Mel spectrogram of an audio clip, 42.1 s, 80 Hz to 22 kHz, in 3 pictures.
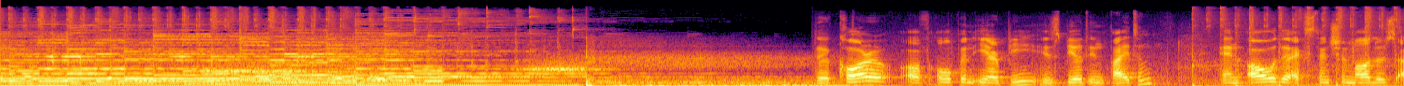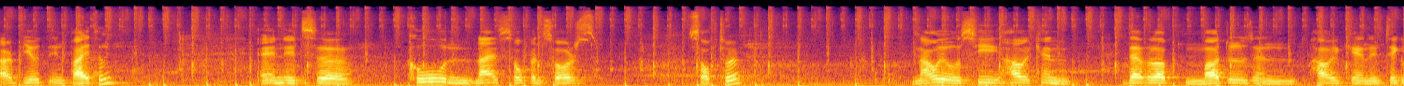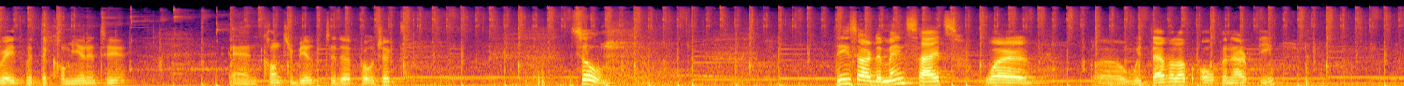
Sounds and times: Music: 0:00.0 - 0:07.6, 0:11.9 - 0:42.1
Speech: 0:08.2 - 0:11.6, 0:12.2 - 0:15.3, 0:16.6 - 0:20.0, 0:20.9 - 0:21.6, 0:23.2 - 0:29.4, 0:30.4 - 0:32.2, 0:33.8 - 0:34.3, 0:36.4 - 0:40.9.

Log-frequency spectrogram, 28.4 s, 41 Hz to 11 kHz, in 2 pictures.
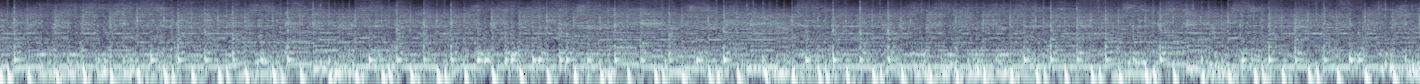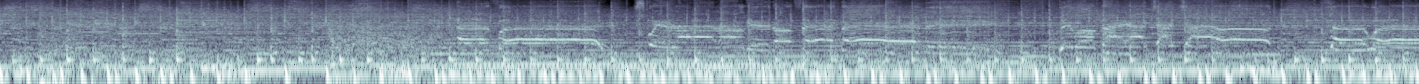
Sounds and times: Music: 0:00.0 - 0:28.3.

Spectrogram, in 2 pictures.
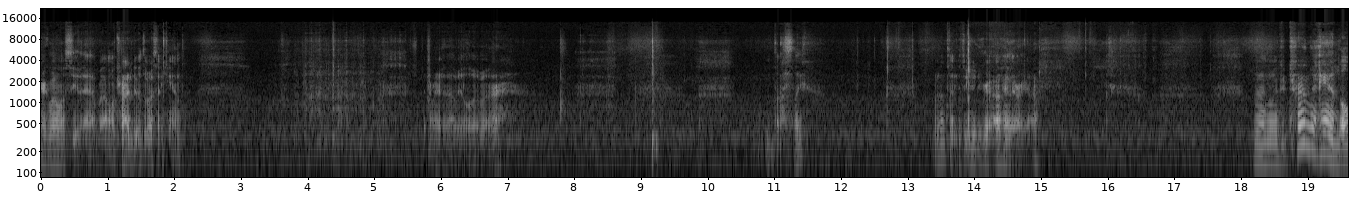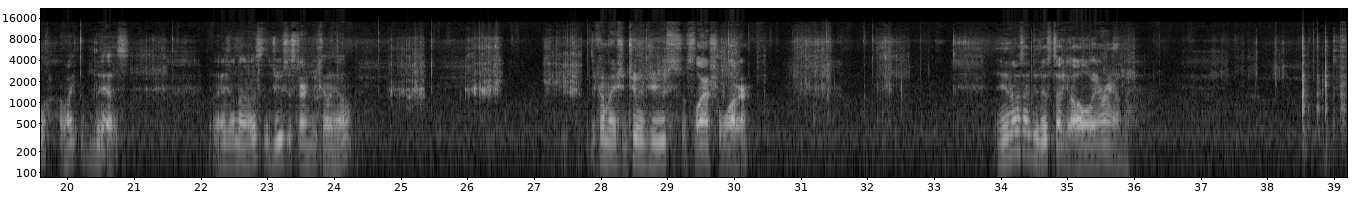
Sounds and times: Speech: 0:00.0 - 0:02.2, 0:05.7 - 0:07.2, 0:10.9 - 0:11.7, 0:13.4 - 0:15.0, 0:18.2 - 0:21.0, 0:22.1 - 0:24.3, 0:27.8 - 0:30.3, 0:33.9 - 0:36.1.

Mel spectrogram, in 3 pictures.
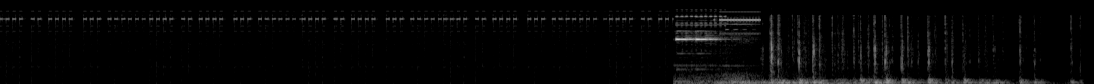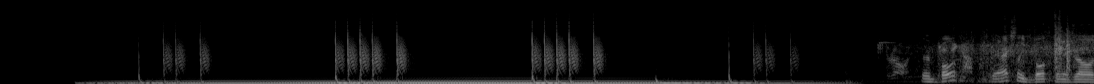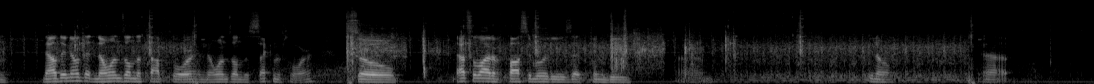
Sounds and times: Computer keyboard: 0:00.0 - 0:10.8.

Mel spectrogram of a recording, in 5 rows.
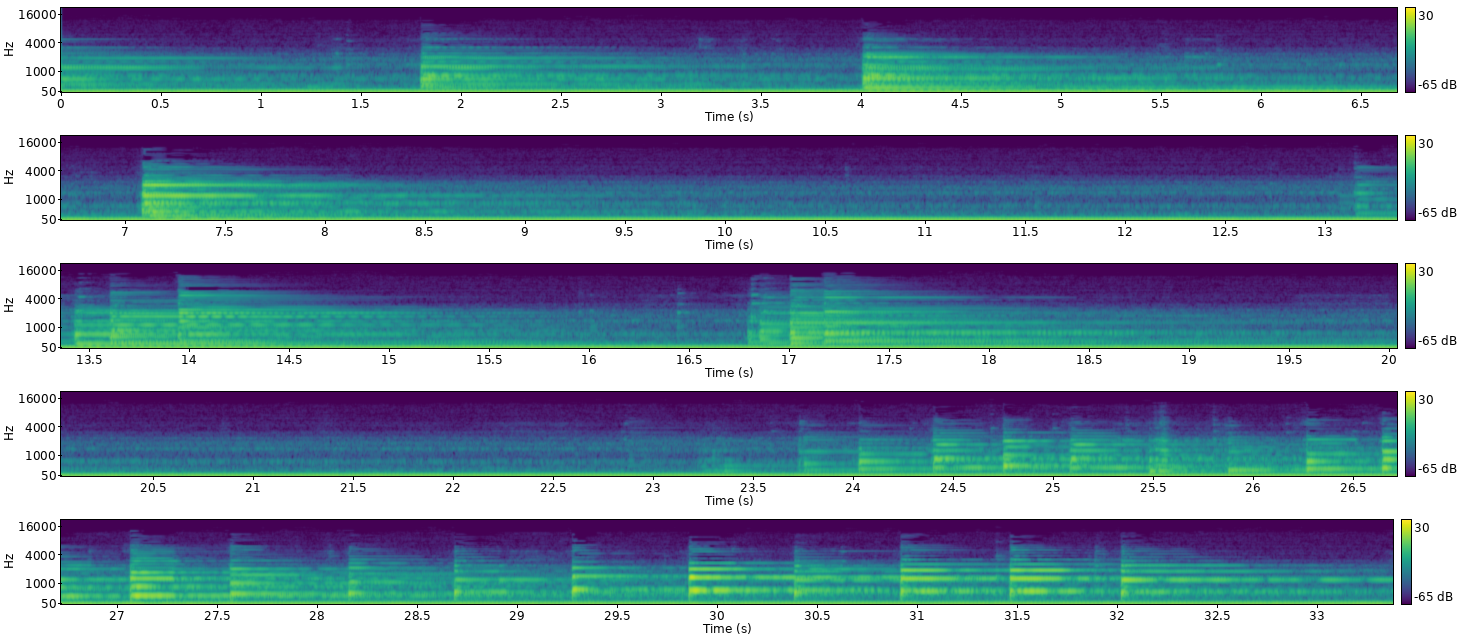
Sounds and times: Banjo: 0:00.0 - 0:09.5, 0:13.1 - 0:20.1, 0:22.8 - 0:33.3.

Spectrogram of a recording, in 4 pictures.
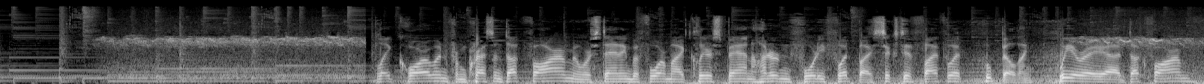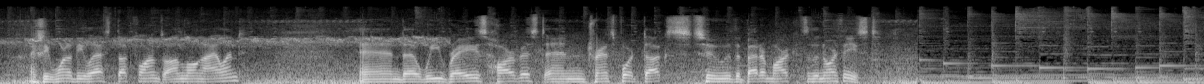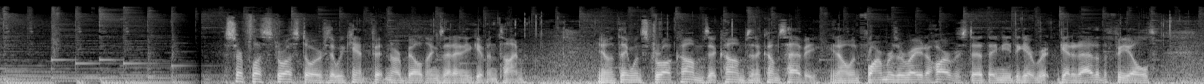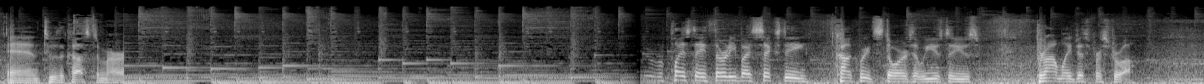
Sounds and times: Music: 0:00.0 - 0:48.1
Speech: 0:03.7 - 0:14.5, 0:15.6 - 0:20.8, 0:26.3 - 0:29.4, 0:30.0 - 0:37.4, 0:42.6 - 0:47.5.

